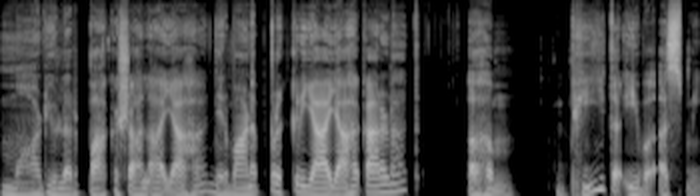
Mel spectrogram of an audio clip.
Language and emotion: Sanskrit, fearful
